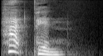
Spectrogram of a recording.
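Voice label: "hatpin", English, uk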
